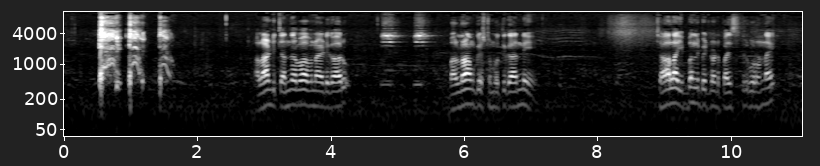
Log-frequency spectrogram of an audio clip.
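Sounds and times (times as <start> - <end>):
man coughing: 0.6 - 1.7.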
